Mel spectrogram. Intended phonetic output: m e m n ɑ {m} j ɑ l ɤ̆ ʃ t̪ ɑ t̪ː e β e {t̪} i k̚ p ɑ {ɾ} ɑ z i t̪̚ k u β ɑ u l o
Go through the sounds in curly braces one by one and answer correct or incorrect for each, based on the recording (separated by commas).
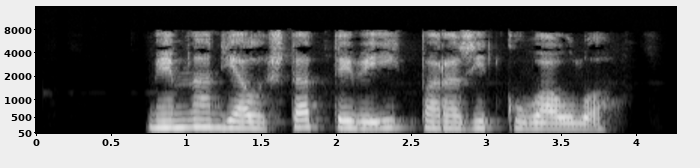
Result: incorrect, incorrect, correct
